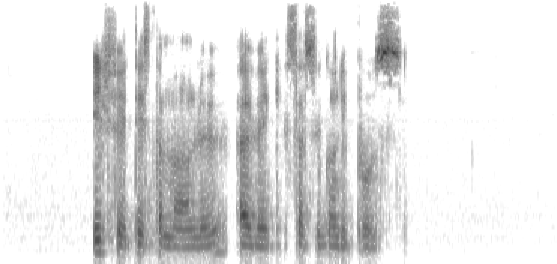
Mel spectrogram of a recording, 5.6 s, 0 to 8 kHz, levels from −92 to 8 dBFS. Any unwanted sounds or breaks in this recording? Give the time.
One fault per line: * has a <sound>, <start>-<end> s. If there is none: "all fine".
all fine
